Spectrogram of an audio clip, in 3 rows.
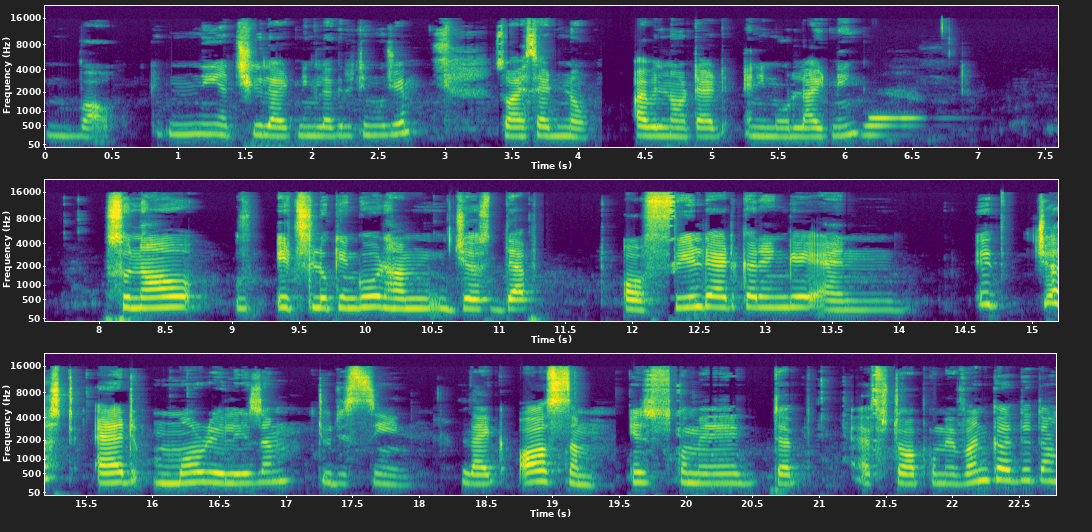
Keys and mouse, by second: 7.9 click, 9.9 click, 10.8 click, 11.6 click, 15.6 click, 18.1-19.2 drag, 19.6-21.6 drag.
